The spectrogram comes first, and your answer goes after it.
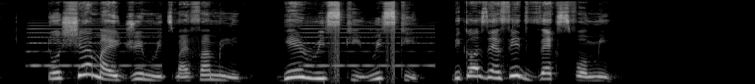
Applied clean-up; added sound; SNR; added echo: none; Accordion; 18 dB; none.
